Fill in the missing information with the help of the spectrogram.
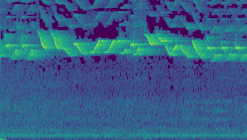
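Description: A Chestnut-bellied Seed-finch sings a continuous, flowing song of high, sliding whistles that swoop up and down without pause. A faint steady low hum runs underneath.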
